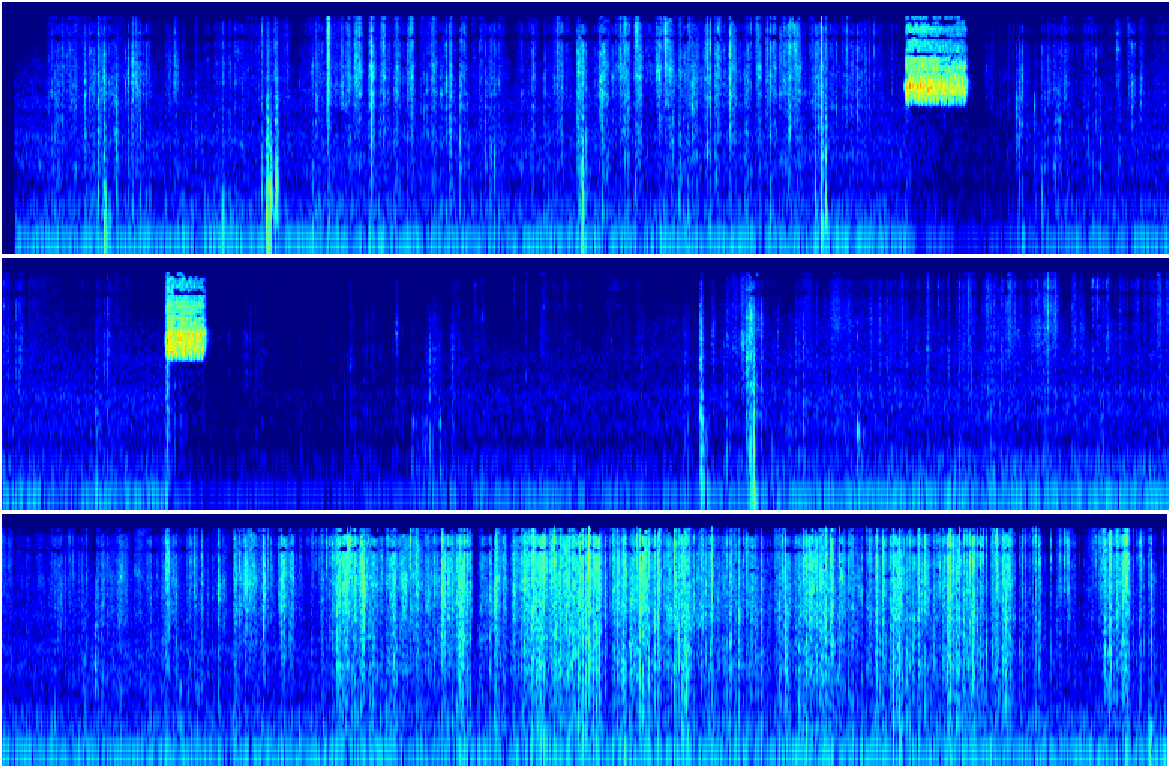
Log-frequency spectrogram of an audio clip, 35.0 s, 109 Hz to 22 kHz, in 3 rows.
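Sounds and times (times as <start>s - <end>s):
plastic crinkling: 0.4s - 8.9s, 19.1s - 34.9s
high-pitched safety alarm blasts: 9.0s - 9.7s, 13.3s - 13.7s
handling packing materials: 17.8s - 34.9s.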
